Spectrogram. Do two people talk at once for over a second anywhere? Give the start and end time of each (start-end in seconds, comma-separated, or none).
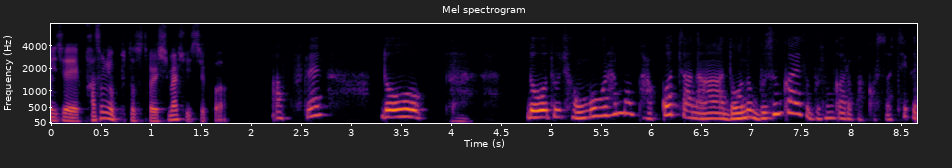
none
